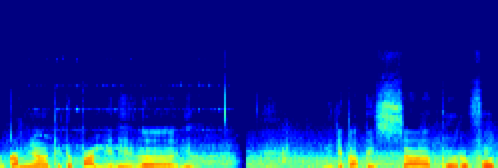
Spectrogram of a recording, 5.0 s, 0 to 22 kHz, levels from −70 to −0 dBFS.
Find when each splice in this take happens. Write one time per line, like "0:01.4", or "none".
0:02.5

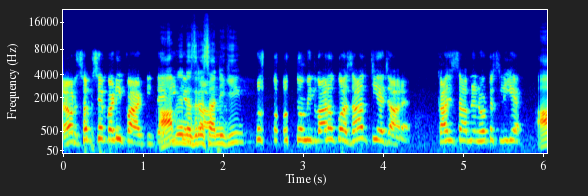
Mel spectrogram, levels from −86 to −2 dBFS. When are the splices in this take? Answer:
none

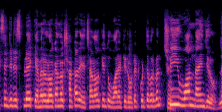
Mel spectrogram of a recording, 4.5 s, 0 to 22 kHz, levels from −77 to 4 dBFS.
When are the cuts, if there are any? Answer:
0:03.2

